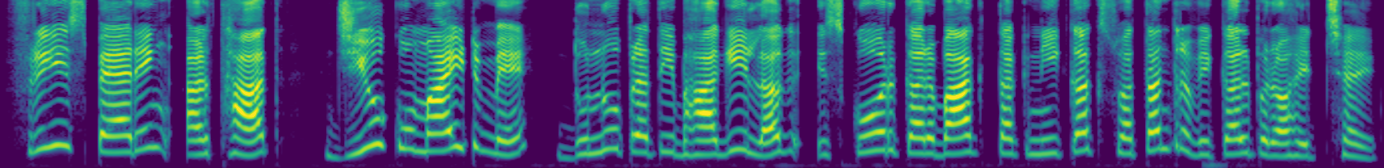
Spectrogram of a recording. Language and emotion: Maithili, neutral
